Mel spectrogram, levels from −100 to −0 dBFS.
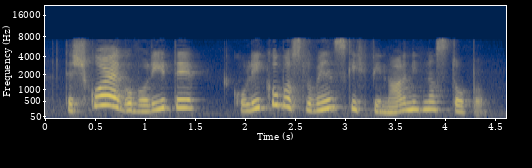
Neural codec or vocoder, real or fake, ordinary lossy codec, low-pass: codec, 16 kHz, 0.9 kbps, LongCat-Audio-Codec; fake; none; 7.2 kHz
